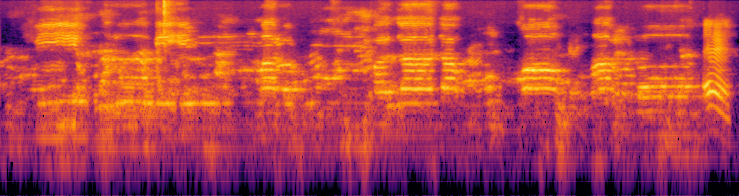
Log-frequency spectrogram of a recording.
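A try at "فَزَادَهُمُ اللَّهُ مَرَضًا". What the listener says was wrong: Tebal. Bukan marado, tapi maradu. Za ujung lidah. Za.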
